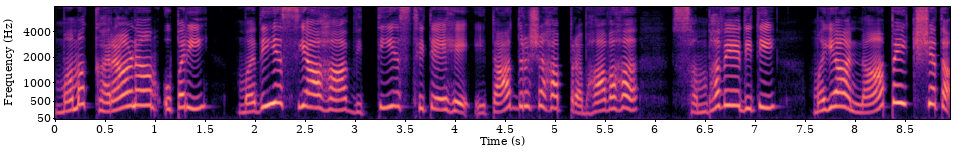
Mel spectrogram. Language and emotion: Sanskrit, surprised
